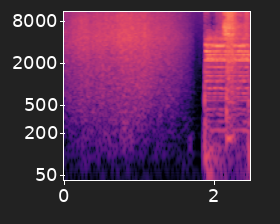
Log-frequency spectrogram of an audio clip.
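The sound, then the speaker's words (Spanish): Steady wash of surf at Playa del Peñón beach in Salobreña, a soft rushing swell that rises and fades, then cuts abruptly to loud music. “Estamos en la playa del Peñón.”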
